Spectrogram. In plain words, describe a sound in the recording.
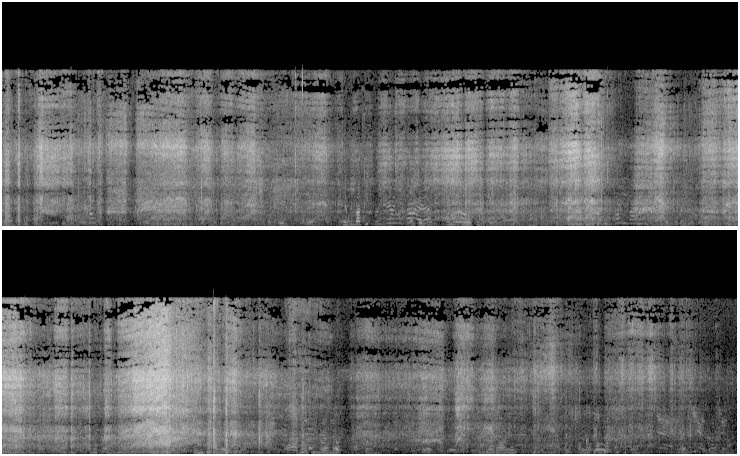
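Small tyres crunch and skid on loose gravel.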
